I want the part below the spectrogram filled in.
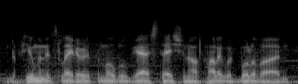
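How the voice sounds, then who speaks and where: An actor with an American accent playing a tough, wry private detective, terse and slangy, in 1940s radio style. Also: male voice, very deep voice, steady tone, rapid-fire, slight background noise. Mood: wry, tense. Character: hard-boiled male private detective narrator, tough and wry. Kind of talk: 1940s radio acting, first-person detective narration. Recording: dull old radio recording with music.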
